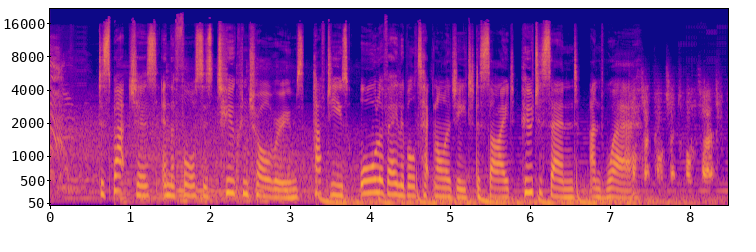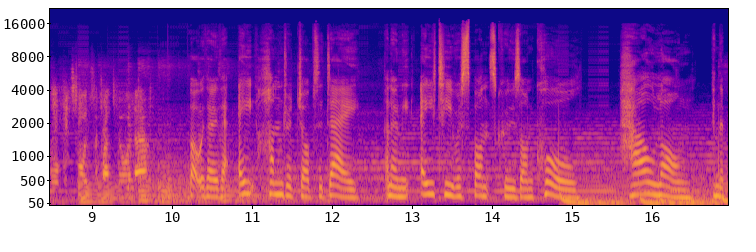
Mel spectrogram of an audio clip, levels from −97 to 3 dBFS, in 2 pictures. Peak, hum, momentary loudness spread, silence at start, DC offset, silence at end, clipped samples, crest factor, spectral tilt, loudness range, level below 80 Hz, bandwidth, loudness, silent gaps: -8 dBFS; none; 8 LU; 0 s; under 0.1%; 0 s; under 0.1%; 14 dB; -4.5 dB/octave; 4 LU; -34 dBFS; 17 kHz; -23 LUFS; none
